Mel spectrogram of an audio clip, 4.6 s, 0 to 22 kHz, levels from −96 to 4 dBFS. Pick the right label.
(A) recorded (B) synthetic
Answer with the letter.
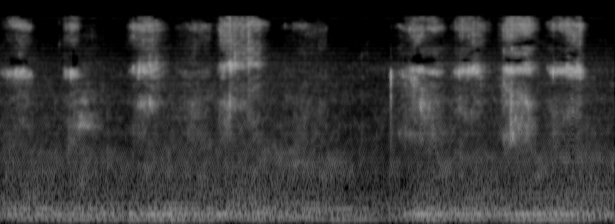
B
